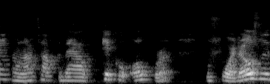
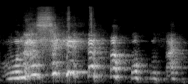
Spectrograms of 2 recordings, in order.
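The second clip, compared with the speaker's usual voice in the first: high, louder, laughing through words; real amused laughter; 7 semitones higher, 8 dB louder, slower than usual. Real, not acted. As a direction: giggle as you talk. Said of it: "start laughing".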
